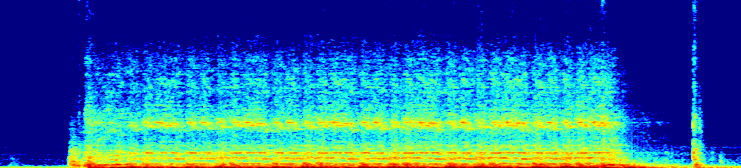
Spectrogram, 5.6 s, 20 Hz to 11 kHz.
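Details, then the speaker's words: BMW E36 drift car, first start after fan, radiator, wiring, temporary exhaust and gas tank install: fuel pump kicks on, short crank, fires cleanly into smooth even idle with no knocks or misses; engine sounds healthy. "Yeah. It sounds like pumps kicking on. Motor sounds fucking fine. Yeah. Motor's chilling."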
